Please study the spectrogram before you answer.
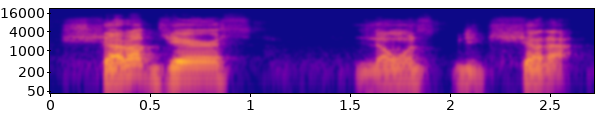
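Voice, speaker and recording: A man's voice: medium pitch, unhurried, a bit bright. A man hosting a casual sports podcast, ranting in an exasperated, heated way with swearing and teasing of his co-hosts. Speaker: podcast host.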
